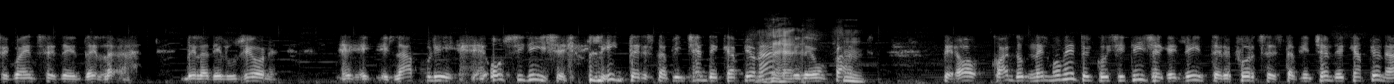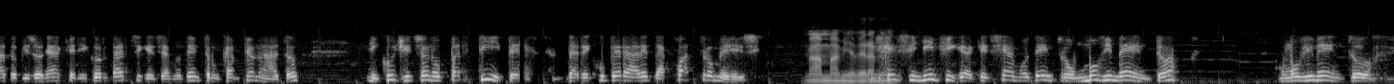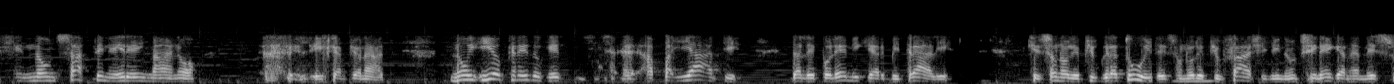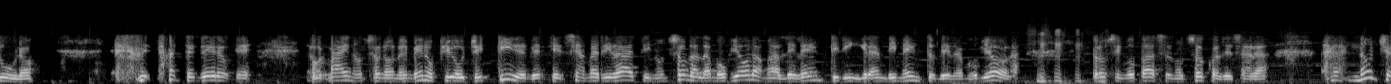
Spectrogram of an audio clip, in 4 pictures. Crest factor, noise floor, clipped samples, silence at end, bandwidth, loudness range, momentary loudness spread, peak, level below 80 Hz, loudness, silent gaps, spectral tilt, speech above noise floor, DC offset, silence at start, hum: 20 dB; -54 dBFS; under 0.1%; 0 s; 9.2 kHz; 3 LU; 8 LU; -2 dBFS; -60 dBFS; -22 LUFS; none; -7.5 dB/octave; 32 dB; under 0.1%; 0 s; none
